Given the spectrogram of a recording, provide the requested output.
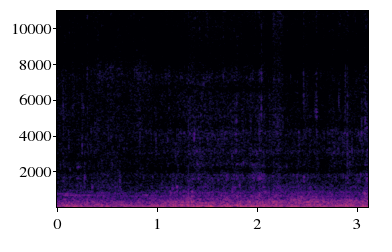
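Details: KitchenAid KDTE104DSS0 dishwasher after replacing upper rack tracks and main motor/diverter assembly (old diverter leaked), quick rinse leak test: steady low watery swish and hum with even spray, no grinding or rattling; no leaks, working normally.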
